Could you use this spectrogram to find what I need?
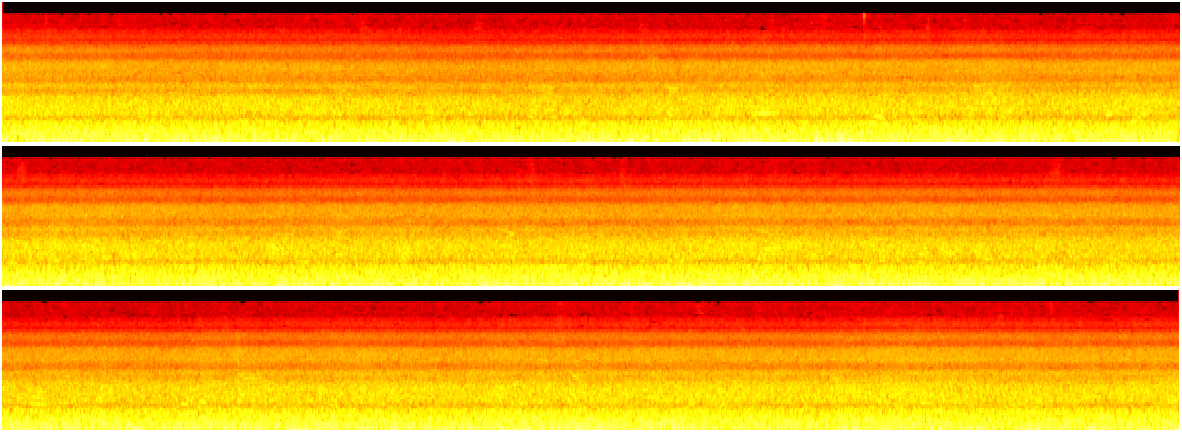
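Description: Rushing water roars loudly and steadily.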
